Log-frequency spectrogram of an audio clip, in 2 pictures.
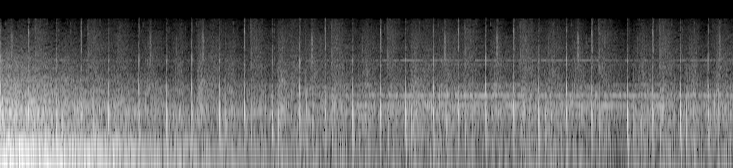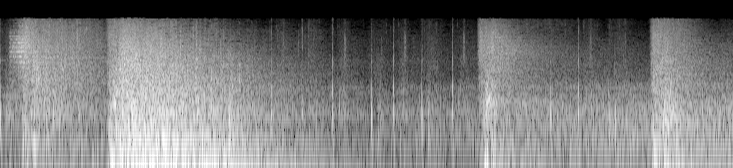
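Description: Footsteps run steadily over stone in a large echoing hall.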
